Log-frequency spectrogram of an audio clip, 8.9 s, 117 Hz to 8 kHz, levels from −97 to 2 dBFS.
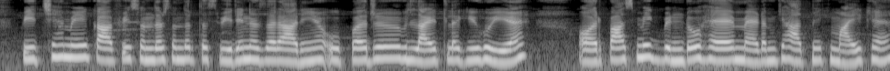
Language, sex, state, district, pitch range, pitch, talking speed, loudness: Hindi, female, Jharkhand, Sahebganj, 220-240 Hz, 230 Hz, 175 wpm, -23 LUFS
